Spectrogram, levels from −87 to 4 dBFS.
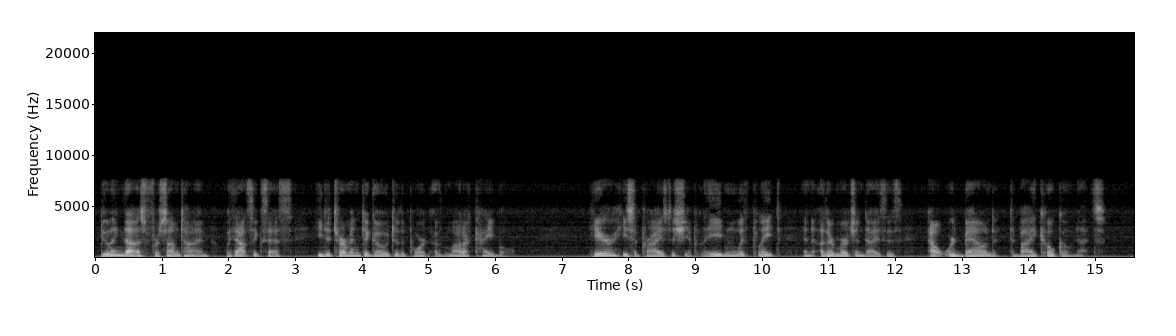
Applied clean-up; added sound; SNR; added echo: none; none; none; reverberation time 0.4 s.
